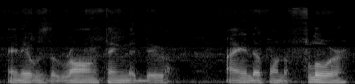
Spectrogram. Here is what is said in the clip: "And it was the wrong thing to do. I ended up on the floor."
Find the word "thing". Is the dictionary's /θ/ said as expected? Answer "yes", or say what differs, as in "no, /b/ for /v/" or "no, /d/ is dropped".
yes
